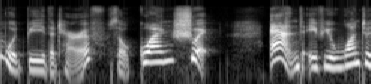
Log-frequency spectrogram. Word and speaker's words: 关税: 关税. Perfect. Again, this is 关, that's the first tone. 税 is the fourth tone.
